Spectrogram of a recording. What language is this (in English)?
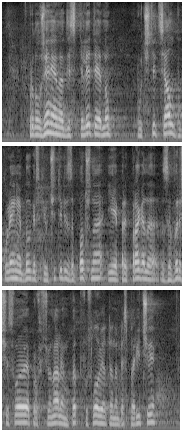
Bulgarian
